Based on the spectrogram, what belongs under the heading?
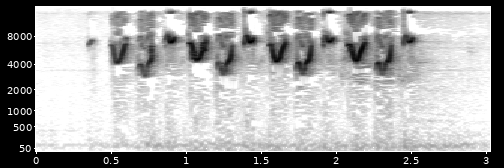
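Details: Gelatik batu, the Cinereous tit, singing vigorously without jumping: a faint opening pip, then a two-second burst of about a dozen shrill, sharply inflected notes in alternating pairs, in an otherwise quiet setting.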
